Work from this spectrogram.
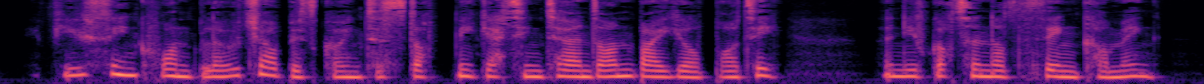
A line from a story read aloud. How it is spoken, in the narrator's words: he whispers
